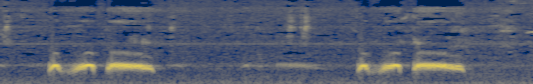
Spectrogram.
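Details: Spotted dove used as a decoy to lure wild doves into traps, in the hau-thuc-gu calling style: two clear three-part coos, two short notes then a long low hoot, about two seconds apart, over a quiet background.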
